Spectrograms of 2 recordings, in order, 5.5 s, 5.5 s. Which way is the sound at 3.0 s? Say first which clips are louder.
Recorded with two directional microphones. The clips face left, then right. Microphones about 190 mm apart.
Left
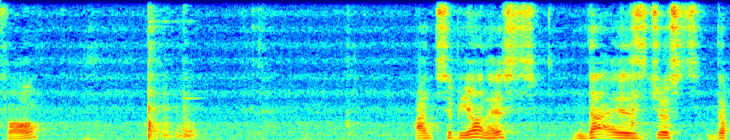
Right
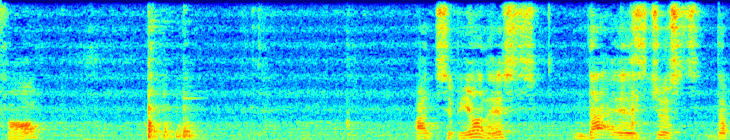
Left 5 dB; 55° left (ahead or behind).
